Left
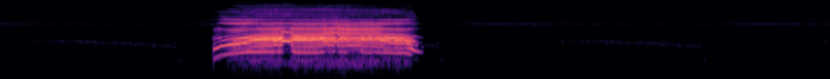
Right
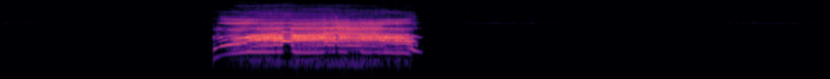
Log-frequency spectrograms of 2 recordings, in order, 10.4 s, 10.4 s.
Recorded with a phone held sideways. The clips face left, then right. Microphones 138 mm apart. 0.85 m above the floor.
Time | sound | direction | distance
0.0 | running water | 70° left (ahead or behind) | ?
2.7 | a scream | 55° left (ahead or behind) | ?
